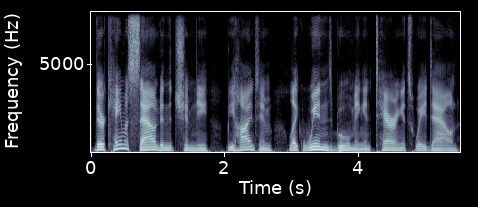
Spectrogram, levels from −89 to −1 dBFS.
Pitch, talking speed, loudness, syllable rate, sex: 125 Hz, 185 wpm, -20 LUFS, 4.4 syllables/s, male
